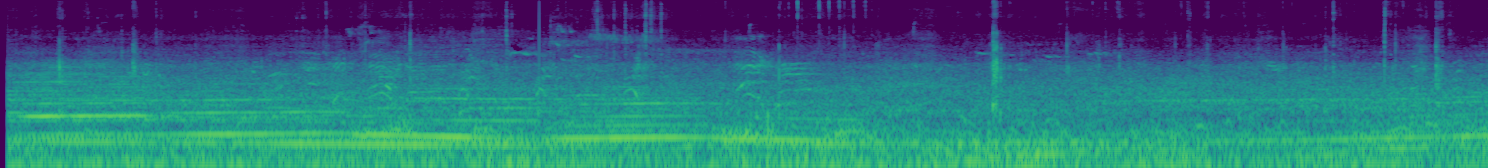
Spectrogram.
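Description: A steady engine or motor hum, held on one low pitch that shifts slightly now and then, with faint voices in the background.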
